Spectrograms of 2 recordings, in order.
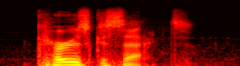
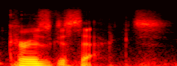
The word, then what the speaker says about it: Kurzgesagt: Yeah, and there's a YouTube video channel, right, called Kurzgesagt. – Come again? – Bless you. – Kurzgesagt. – Okay. – Kurzgesagt. I'm saying it with the wrong emphasis. – You're putting the emphasis on the wrong syllable.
